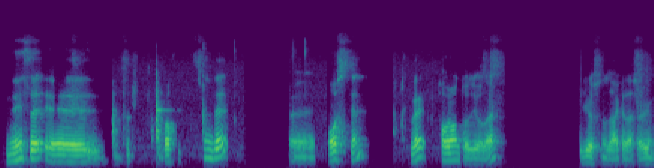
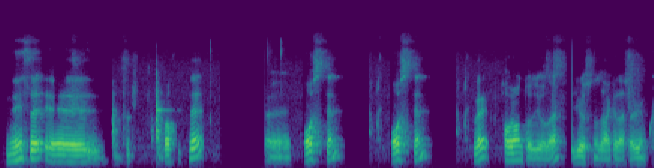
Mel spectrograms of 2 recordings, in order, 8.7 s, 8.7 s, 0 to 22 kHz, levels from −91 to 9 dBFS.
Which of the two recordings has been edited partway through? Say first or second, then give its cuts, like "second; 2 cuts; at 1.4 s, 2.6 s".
second; 3 cuts; at 2.5 s, 5.1 s, 7.5 s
